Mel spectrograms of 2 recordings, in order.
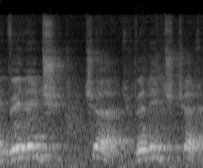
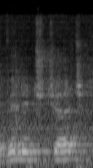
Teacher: We're willing to take the trouble to say village church and release that j at the end of village.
